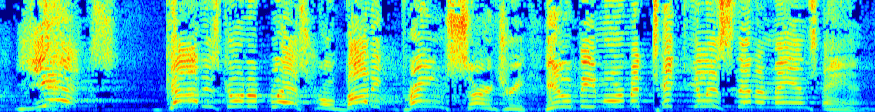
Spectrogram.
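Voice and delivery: high, loud prophetic proclamation; preaching shout. Retold or imitated. Preacher reenacting his prophecy to the crowd, shouting. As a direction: declare it from the pulpit. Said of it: "all of a sudden I go".

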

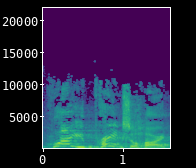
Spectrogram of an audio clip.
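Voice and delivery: high, teasing put-on voice; mock puzzled question. Preacher asking Mike at the meal, high teasing voice. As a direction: ask it high and incredulous. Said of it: "I said".

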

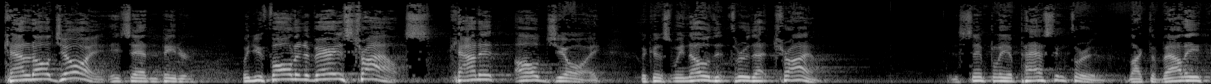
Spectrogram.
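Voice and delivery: full-force preaching. Acted. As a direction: preach it out with fire. Preaching at full force over music.

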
